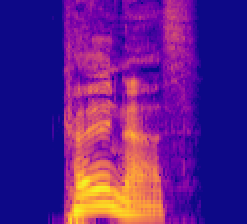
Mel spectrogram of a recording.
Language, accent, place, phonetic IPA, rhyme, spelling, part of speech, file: German, Germany, Berlin, [ˈkœlnɐs], -œlnɐs, Kölners, noun, De-Kölners.ogg
- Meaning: genitive singular of Kölner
